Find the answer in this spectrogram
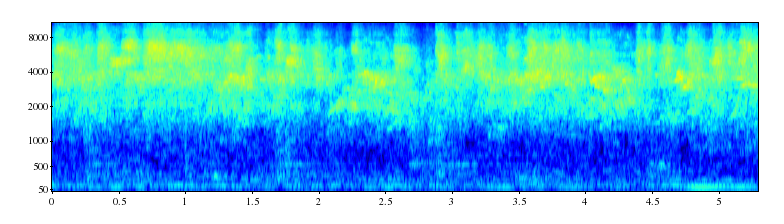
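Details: Continuous noisy twittering of lovebirds. Dense, sharp high chirps overlap into an unbroken chorus with little change in volume.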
